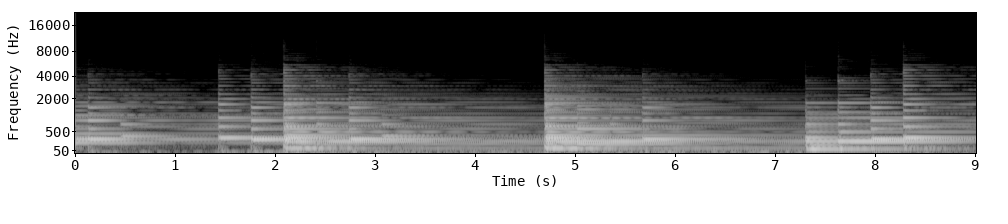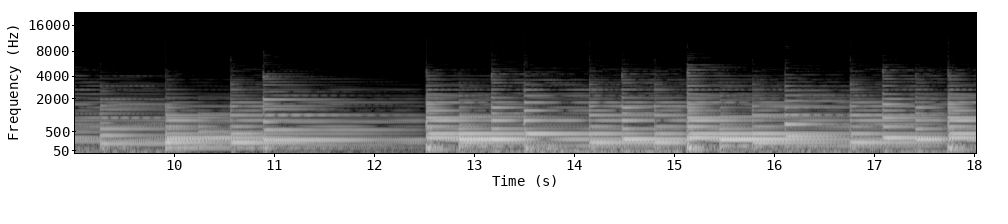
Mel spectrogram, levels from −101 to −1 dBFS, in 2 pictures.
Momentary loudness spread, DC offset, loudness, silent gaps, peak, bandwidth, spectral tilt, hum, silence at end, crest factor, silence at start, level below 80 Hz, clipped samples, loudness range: 16 LU; under 0.1%; -29 LUFS; none; -12 dBFS; 5.2 kHz; -11 dB/octave; none; 0 s; 16 dB; 0 s; -46 dBFS; under 0.1%; 3 LU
